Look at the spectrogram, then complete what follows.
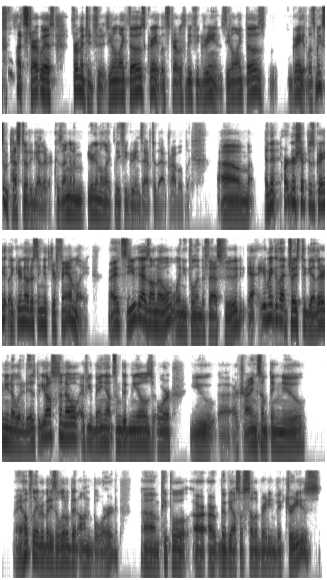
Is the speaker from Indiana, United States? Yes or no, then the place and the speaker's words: yes; Indiana, United States; I come from Indiana, the land of the sea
